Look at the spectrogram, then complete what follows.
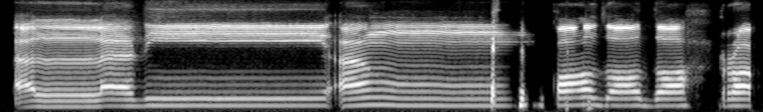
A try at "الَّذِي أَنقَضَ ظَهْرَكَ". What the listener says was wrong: Hamas. Kafnya hamaskan lagi. Zohrok. masih hilang kafnya. Ada udara. Dhahrok. Tadi soderok. Dhahrok.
